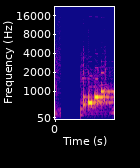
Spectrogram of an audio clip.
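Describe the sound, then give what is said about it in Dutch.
A short electronic chime from a Segway electric scooter, the first model Segway made: a brief click, a pause, then a quick rising sequence of bright beeping tones lasting under a second, clear. “Het is het geluid van een elektrische scooter van Segway.”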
